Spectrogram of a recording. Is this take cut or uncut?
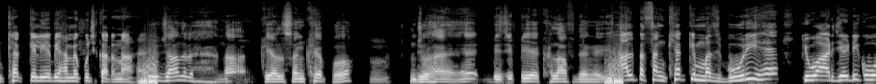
cut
